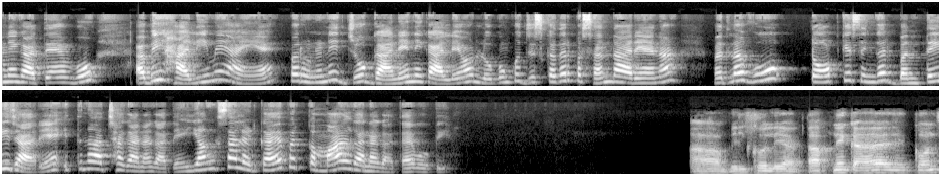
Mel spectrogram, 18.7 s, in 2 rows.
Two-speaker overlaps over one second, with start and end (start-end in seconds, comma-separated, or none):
none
